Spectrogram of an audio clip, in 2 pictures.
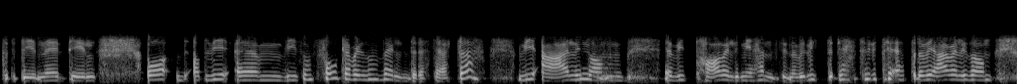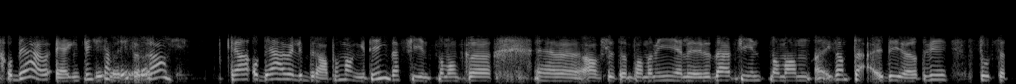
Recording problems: phone-call audio; poor line
squashed, flat; heavily

